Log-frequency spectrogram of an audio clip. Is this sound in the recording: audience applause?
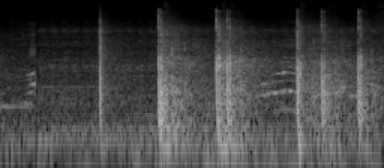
no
